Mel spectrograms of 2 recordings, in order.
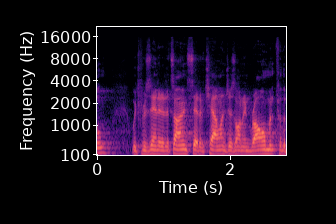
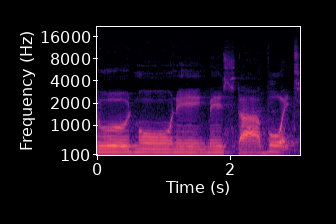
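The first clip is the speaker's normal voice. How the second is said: deeply solemn, most somber tone, low and very slow; 6 semitones lower, 8 dB quieter than usual. Showing how students are expected to greet the principal, most somber tone possible. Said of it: "in the most somber tone possible".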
